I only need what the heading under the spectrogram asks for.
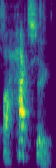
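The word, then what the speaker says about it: axatse: and this is called a hat say a x a t s e but the x is pronounced like h a hot state and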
